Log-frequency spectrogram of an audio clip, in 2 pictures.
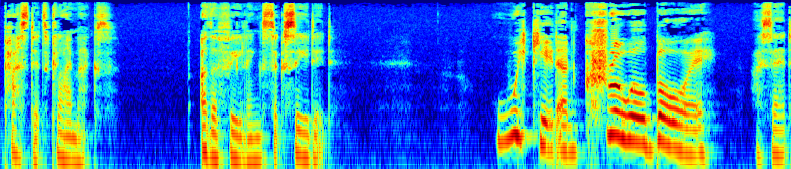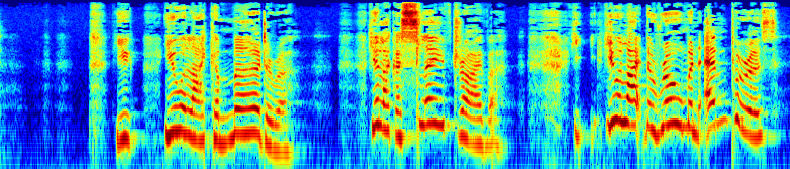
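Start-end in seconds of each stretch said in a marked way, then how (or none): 4.9-7.1 slow, louder, biting accusation; indignant outburst. Acted. Jane finally lashes out. 9.0-15.7 much louder, higher, stammering rage; furious outburst. Acted. Jane's furious accusation.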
